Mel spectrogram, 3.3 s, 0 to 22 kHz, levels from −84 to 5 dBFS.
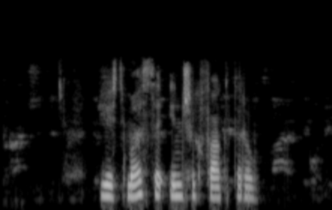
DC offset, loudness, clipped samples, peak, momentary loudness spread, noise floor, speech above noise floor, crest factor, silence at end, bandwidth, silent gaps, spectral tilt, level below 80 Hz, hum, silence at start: under 0.1%; -28 LUFS; under 0.1%; -10 dBFS; 8 LU; -56 dBFS; 29 dB; 20 dB; 0.45 s; 8.2 kHz; none; -4.5 dB/octave; -68 dBFS; none; 0.15 s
